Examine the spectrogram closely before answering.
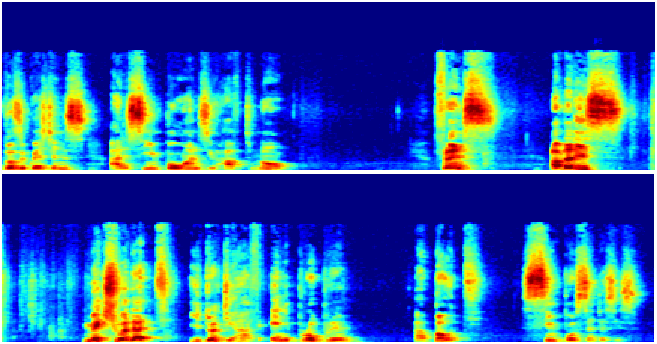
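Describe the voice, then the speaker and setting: A man's voice: a little high, a bit bright, reverberant. Emphatic Rwandan man teaching English. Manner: emphatic, checks in with "huh?" and "hmm?". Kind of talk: spoken English lesson.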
